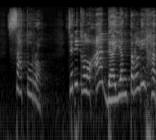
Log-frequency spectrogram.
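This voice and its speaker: Very wide pitch swings in a woman's voice. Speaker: preacher. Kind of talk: sermon. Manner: conversational.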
